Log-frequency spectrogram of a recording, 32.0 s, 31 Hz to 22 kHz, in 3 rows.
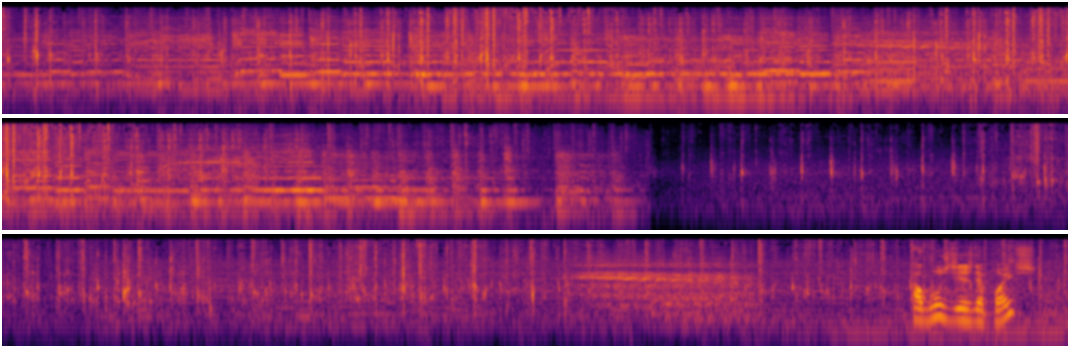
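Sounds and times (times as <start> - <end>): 
horse whinnying shrilly: 0.0 - 14.9, 26.9 - 29.3
horses galloping hoofbeats: 0.0 - 31.9
speech: 30.5 - 31.7.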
